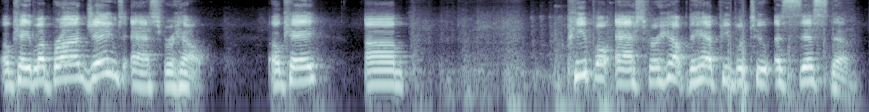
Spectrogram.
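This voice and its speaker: A driving instructor talks straight to the camera with plenty of energy and emphasis. His voice is high for a man, and now and then he puts on a nervous student's voice. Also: takes it slowly, pauses often. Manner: animated, emphatic, acts out nervous students in a higher voice.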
